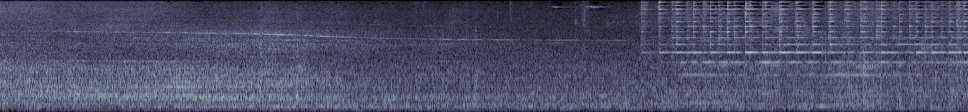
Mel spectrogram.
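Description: Passenger train passing close by: a steady, loud rumble of wheels on the rails. About ten seconds in, a high squeal of several tones joins it, pulsing a few times a second, typical of wheels squealing on the track.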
